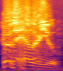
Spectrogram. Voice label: male; expletives

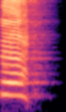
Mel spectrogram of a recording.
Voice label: "eh", voice

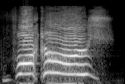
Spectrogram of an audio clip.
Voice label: fuckers male; Voice; expletives

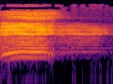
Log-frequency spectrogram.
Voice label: "ay", voice

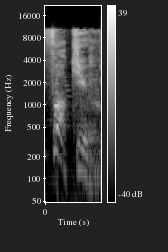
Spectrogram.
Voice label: "fuck you", male; expletives

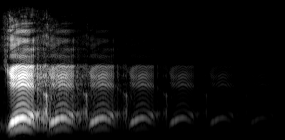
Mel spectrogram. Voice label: "yeah" echo

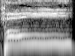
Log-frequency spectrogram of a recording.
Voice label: "hey", Voice

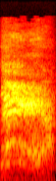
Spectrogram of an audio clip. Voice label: "damn", expletives; god damn

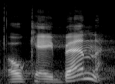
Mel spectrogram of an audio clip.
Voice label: "okay", expletives

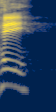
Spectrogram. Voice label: "hey", Voice

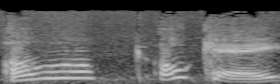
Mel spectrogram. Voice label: "oh okay", expletives

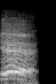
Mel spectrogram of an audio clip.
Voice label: "yeah", group of men

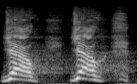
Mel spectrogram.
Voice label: "yo yo", Voice; ooh ahh

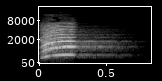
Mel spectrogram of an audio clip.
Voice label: "huh" clown

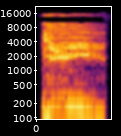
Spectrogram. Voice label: "damn", expletives

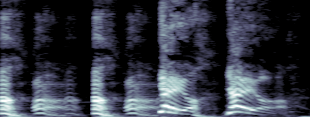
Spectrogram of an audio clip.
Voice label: "uh uh yeah yeah", voice; ooh ahh

